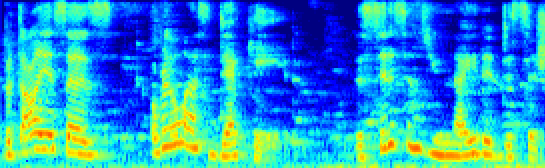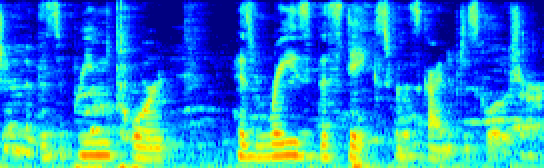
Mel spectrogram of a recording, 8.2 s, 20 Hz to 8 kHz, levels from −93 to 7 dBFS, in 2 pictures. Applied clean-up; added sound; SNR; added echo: classical method WPE with log-MMSE.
